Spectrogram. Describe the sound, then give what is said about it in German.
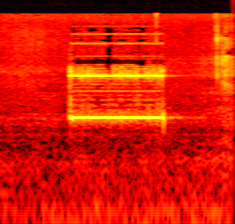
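A voicemail beep marks the start of message recording: one steady, fairly high electronic tone lasting under a second, alone over faint line hiss. “das ist die Mailbox von Gerd Kubicki. Gerne eine Nachricht hinterlassen, dann rufe ich zurück.”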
